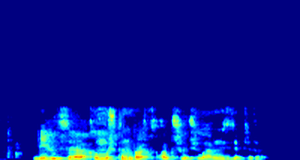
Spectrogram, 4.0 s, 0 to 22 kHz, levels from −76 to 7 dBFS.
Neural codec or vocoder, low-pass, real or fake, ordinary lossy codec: codec, 16 kHz in and 24 kHz out, 2.2 kbps, FireRedTTS-2 codec; 7.2 kHz; fake; AAC, 48 kbps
